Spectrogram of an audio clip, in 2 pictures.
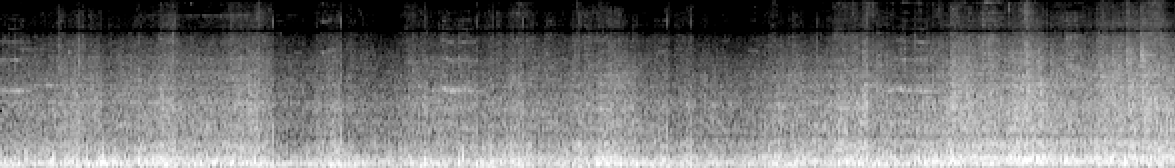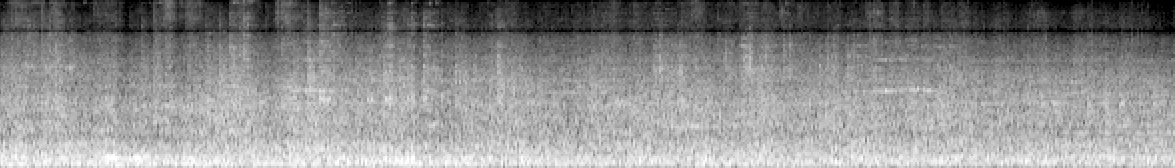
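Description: Double-stack intermodal freight train rolling past: a steady rumble and clatter of the cars' steel wheels on the rails.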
